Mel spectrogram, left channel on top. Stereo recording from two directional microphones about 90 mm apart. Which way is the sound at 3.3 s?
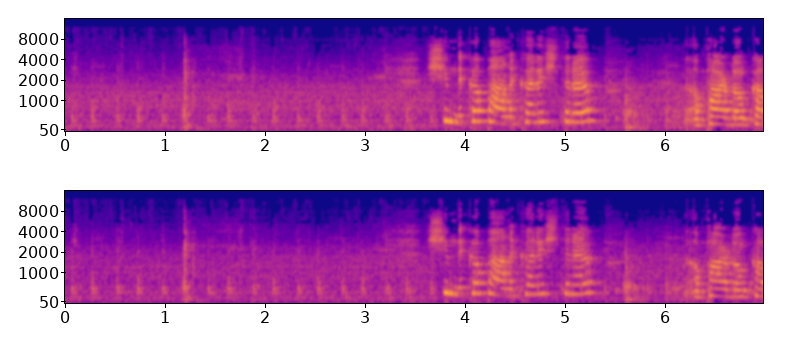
30° left (ahead or behind).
